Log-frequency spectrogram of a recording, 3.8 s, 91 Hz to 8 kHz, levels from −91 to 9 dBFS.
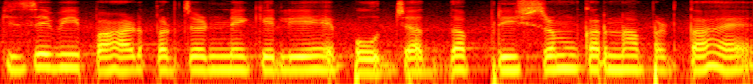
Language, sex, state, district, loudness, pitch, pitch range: Hindi, female, Uttar Pradesh, Hamirpur, -15 LUFS, 195 Hz, 195-205 Hz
